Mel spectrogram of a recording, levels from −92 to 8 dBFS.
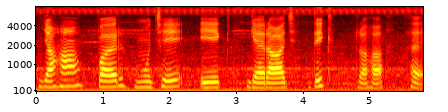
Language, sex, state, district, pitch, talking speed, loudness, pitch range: Hindi, female, Madhya Pradesh, Katni, 205 Hz, 80 wpm, -18 LUFS, 185-220 Hz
